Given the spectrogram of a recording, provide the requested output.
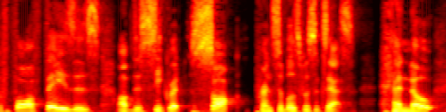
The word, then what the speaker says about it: SOCC: o c c principle it's just pronounced or i pronounce it as sock okay you still with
